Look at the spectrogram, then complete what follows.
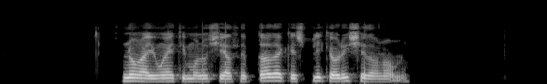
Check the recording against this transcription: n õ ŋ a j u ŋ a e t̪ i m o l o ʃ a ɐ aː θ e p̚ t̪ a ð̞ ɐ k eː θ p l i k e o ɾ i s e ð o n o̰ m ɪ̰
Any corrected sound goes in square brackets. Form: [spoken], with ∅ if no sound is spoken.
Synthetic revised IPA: n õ ŋ a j u ŋ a e t̪ i m o l o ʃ [i] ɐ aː θ e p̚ t̪ a ð̞ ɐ k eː [s] p l i k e o ɾ i [ʃ] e ð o n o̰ m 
